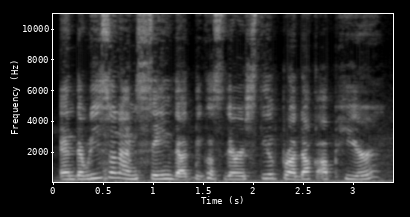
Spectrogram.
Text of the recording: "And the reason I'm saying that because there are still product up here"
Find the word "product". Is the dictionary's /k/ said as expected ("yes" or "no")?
yes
